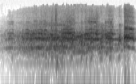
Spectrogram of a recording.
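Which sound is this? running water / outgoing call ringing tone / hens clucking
hens clucking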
